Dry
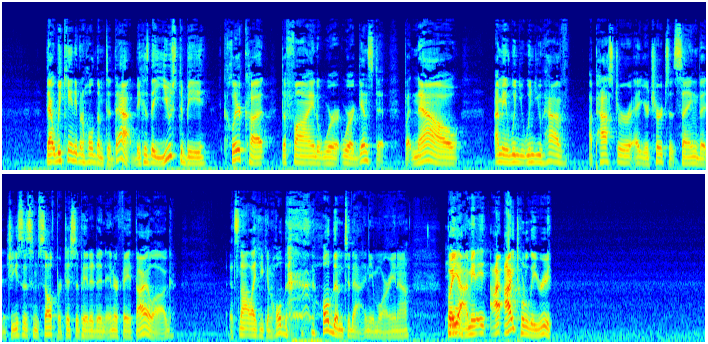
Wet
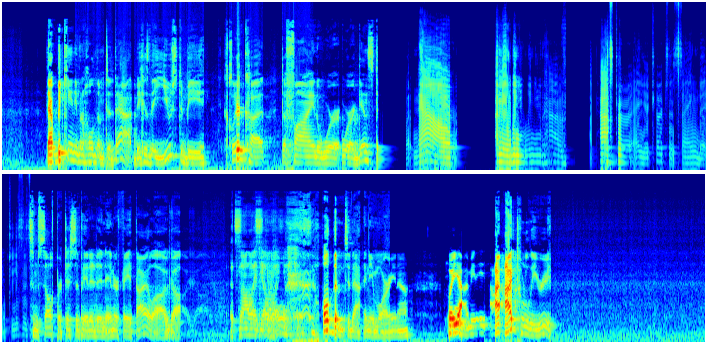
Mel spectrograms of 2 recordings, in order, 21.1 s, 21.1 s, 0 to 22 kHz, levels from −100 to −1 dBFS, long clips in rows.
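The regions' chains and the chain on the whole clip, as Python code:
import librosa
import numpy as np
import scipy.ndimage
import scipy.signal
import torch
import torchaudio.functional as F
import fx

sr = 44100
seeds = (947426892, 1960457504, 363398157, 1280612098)

y = fx.chain(x, sr, fx.block_float(bits=7),
    fx.peak_eq(hz=4200.0, db=8.0, octaves=0.38),
    fx.clip_hard(threshold_db=-17.0), at=(1.1, 4.68))
y = fx.chain(y, sr, fx.comb(ms=0.9, depth=0.46),
    fx.power_curve(exponent=3.0),
    fx.sustainer(db_per_s=49.0), at=(5.64, 10.99))
y = fx.chain(y, sr, fx.reverse_delay_fb(ms=168, feedback_pct=41, wet_db=-4.0),
    fx.level_steps(step_db=21),
    fx.doubler(ms=25.0, db=-5.0), at=(12.9, 15.03))
y = fx.chain(y, sr, fx.spec_expand(power=1.7),
    fx.lowpass(hz=1700.0, slope=12),
    fx.notch(hz=480.0, q=8.6), at=(16.38, 17.96))
y = fx.level_steps(y, sr, step_db=22)
y = fx.hum_notches(y, sr, base_hz=60, count=7)
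y = y * 10.0 ** (8.0 / 20.0)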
